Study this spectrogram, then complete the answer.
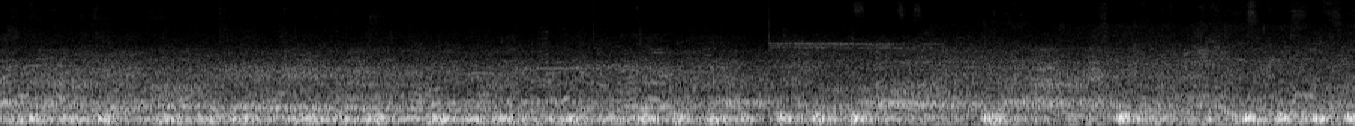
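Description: A large stadium crowd chants and cheers loudly all around, outdoors.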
